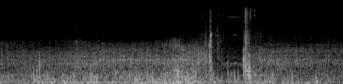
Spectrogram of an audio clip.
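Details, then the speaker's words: Veteran Patton electric unicycle at 1,000 km hitting a kerb: sharp clunks and a clickety clatter as the fork suspension's axle flexes backwards and forwards enough to hit a bolt; nothing loose. "run into that, clunk, clickety clank. Sounds like a piece of shit. Doesn't feel great."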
